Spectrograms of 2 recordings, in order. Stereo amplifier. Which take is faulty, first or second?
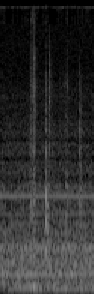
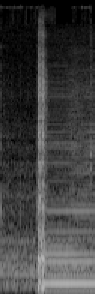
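first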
